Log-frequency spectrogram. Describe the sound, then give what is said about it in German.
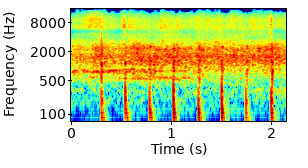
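An audience at an 11:30 church service applauding the senior pastor, a dense wash of clapping with strong rhythmic beats about four times a second, steady and fairly loud, with no voices over it. “Come on, lass uns mal unserem Senior Pastor Andreas Herrmann nochmal einen richtig großen Applaus geben, ey.”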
